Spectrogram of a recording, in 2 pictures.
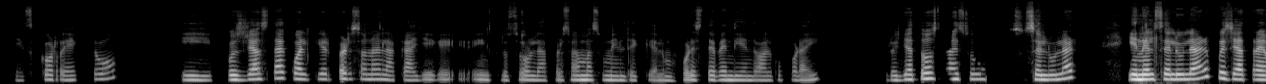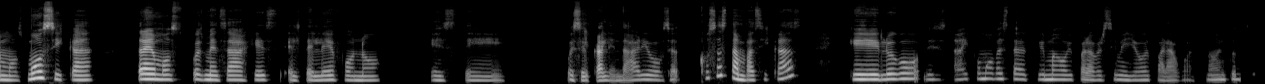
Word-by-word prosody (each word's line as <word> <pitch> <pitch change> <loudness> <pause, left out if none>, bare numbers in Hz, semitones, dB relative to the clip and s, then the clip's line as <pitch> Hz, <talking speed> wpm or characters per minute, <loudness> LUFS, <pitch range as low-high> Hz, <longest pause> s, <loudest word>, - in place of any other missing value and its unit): Es 185 -1 -17
correcto, 225 +6 -9 0.6
y 205 -2 -2
pues, 215 -1 +2
ya 235 +1 +3
hasta 280 +4 0
cualquier 245 -3 -2
persona 240 -1 -3
en 235 - -3
la 210 -1 -4
calle 195 - -7
gue 115 - -10
eh, - - -22
incluso 205 -2 -8
la 195 -1 -5
persona 200 +2 -7
más 210 0 0
humilde 200 -1 -5
que 180 - -17
a - - -9
lo 195 - -8
mejor 180 -3 -7
esté 210 0 -4
vendiendo 200 -1 -2
algo 195 +1 -10
por 205 0 -12
ahí, 225 +4 -8 0.6
pero, 200 0 -7
ya 230 +3 +1
todos 265 +3 +3
traen 250 0 +1
su 240 0 -5 0.2
celular. 230 +8 +2 0.5
Y 235 - +7
en 230 - +14
el 230 +1 +10
celular, 240 +8 +5
pues, 280 -4 +4
ya 235 -1 +6
traemos 210 -3 +1
música, 225 -7 +4 0.4
traemos, 230 -2 +6
pues, 235 -1 -4
mensajes, 210 0 -1
el 190 -1 -8
teléfono, 195 -1 -4 0.5
este, 190 -1 -10 0.6
pues, 210 -4 -6
el 185 - -4
calendario, 200 +4 -3
o 200 - -14
sea, - - -11 0.2
cosas 400 +8 -5
tan 260 - +3
básicas 235 - -4 0.4
que 230 0 +4
luego 255 +2 0
dices: 225 -1 -16
"Ay, 230 +2 -13
¿cómo 260 0 -7
va 255 - -8
a - - -4
estar 250 -1 -10
el 230 - -12
clima 225 0 -5
hoy 220 0 -7
para 205 - -9
ver 205 0 -12
si 220 - -16
me 210 -2 -6
llevo 200 +1 -9
el 205 - -12
paraguas?·, 95 - -15
¿no? 220 0 -11
Entonces, 230 - -12
220 Hz, 180 wpm, -23 LUFS, 200-240 Hz, 0.6 s, en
